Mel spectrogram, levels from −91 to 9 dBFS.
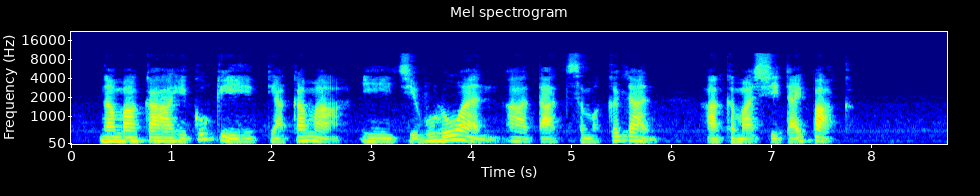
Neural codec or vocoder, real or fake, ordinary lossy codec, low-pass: vocoder, 22.05 kHz, 80 mel bands, WaveNeXt; fake; MP3, 48 kbps; 9.9 kHz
